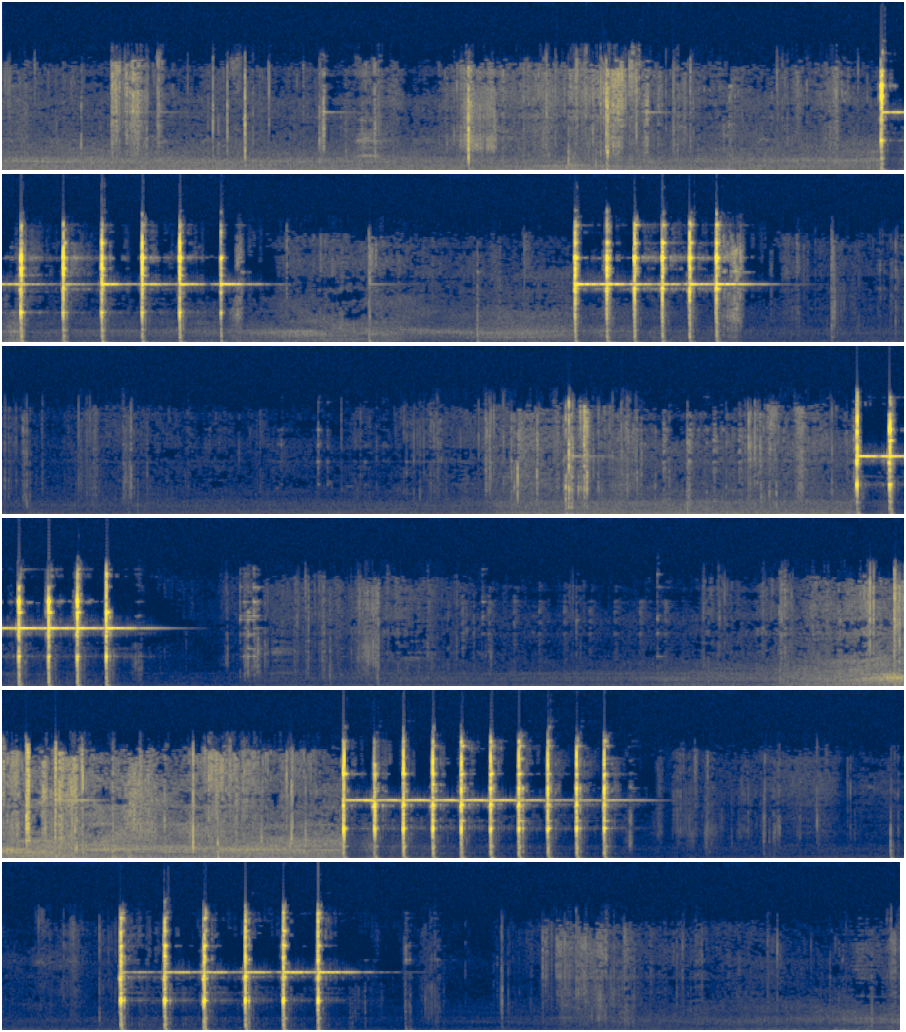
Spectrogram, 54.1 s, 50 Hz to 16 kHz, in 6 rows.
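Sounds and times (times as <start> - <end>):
metallic strikes with high ringing: 8.8 - 11.8, 14.8 - 16.8, 26.6 - 28.8, 39.5 - 42.6, 46.3 - 48.9.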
